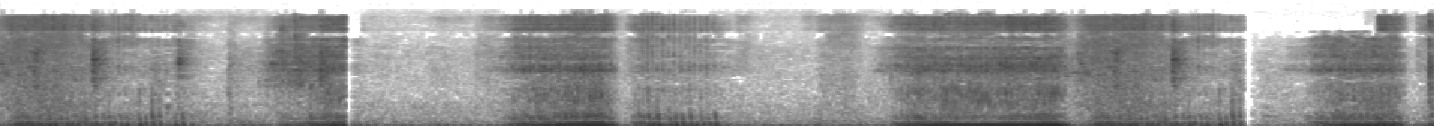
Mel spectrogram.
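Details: Snoring said to sound like a human's: deep, rumbling, loud, rough snores with each breath in, separated by quieter breathing.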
